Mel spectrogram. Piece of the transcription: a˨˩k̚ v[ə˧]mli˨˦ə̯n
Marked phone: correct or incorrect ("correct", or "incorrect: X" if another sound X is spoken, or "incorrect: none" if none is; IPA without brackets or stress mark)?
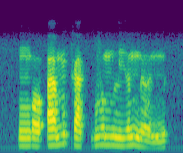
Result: correct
